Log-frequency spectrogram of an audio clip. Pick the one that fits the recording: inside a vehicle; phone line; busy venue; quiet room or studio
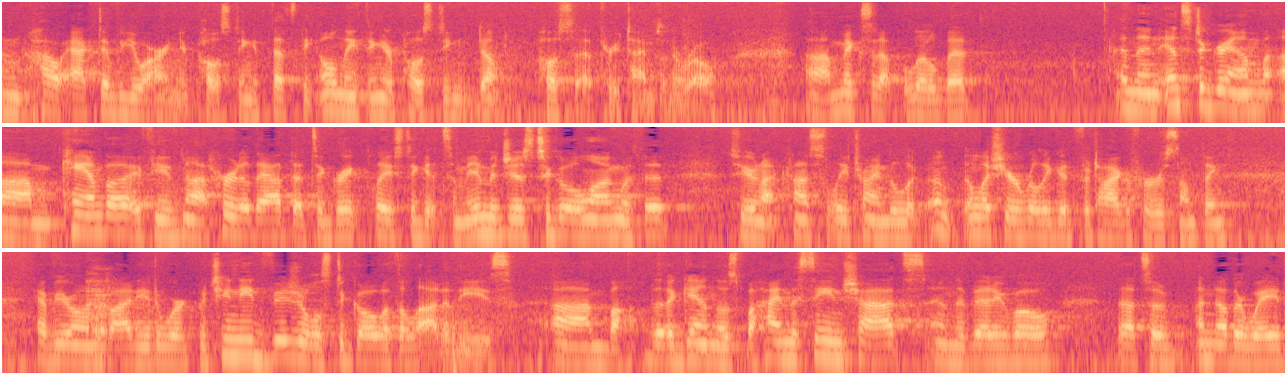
busy venue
